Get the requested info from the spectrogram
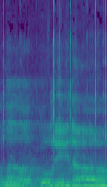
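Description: A man's voice chanting a sermon in a long melodic tune through a microphone and PA. He holds drawn-out notes, pauses briefly for breath about three quarters of a second in, then rises into a new held note.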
